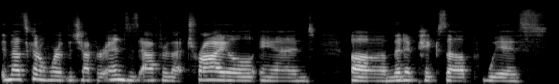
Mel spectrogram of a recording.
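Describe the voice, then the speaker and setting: A woman's voice: on the low side, little pitch movement, unhurried, a bit bright. A woman hosting a casual book discussion, chatty and hesitant, with many fillers as she recalls chapters. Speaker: host.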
